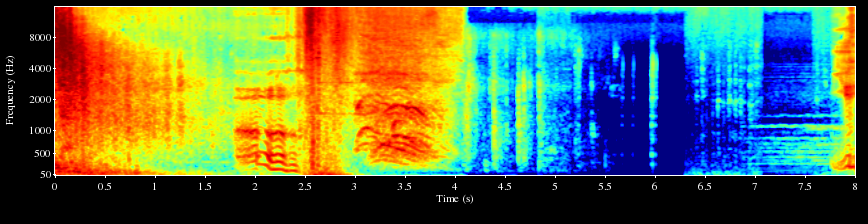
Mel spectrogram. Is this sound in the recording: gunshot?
yes

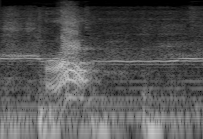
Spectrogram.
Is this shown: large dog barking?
yes

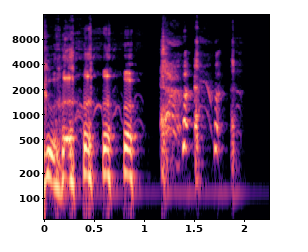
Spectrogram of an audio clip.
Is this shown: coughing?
yes

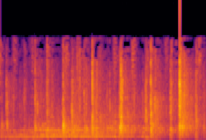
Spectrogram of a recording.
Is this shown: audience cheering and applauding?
yes

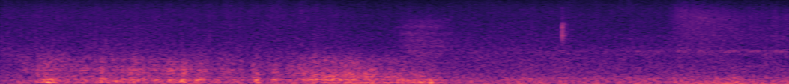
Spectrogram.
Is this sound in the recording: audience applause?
no

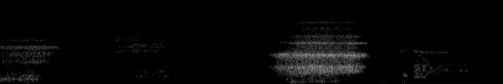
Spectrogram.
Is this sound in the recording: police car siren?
no

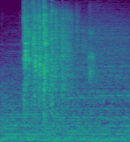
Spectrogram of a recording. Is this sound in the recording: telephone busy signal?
no

